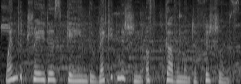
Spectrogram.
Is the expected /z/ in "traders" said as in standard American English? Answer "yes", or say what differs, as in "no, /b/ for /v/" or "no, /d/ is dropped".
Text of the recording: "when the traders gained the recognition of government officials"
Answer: yes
